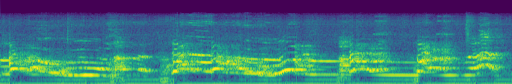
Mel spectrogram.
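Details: Mastiff howling along with a man seated in a chair: long, wavering, drawn-out tones that rise and fall, voices overlapping in a continuous duet with a low steady hum beneath.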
